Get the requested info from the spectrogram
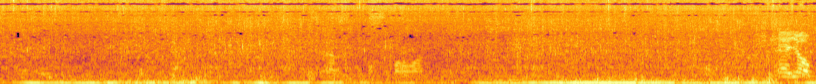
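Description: Low, uneven rumble of wind on the microphone over a running boat outboard, dipping about halfway through and swelling again, with faint voices now and then.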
